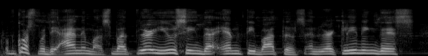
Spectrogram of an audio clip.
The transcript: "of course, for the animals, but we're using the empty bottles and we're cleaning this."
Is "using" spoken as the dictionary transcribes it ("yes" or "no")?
no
